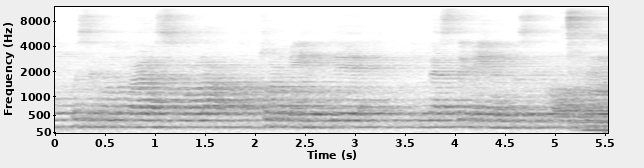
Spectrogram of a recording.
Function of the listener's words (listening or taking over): listening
